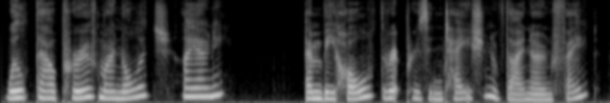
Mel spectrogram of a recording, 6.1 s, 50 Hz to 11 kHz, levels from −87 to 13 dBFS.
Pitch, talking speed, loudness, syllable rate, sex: 230 Hz, 140 wpm, -18 LUFS, 4.6 syllables/s, female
